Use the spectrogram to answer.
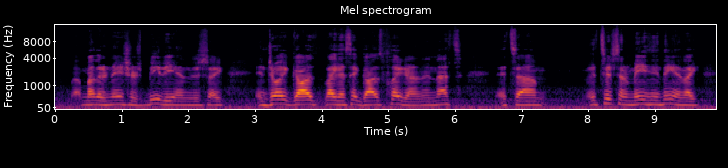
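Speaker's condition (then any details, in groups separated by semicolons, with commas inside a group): Traumatic brain injury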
